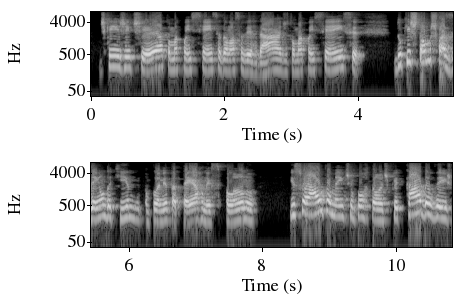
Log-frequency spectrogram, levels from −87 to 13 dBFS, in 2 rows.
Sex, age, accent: female, 30-49, Brazilian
